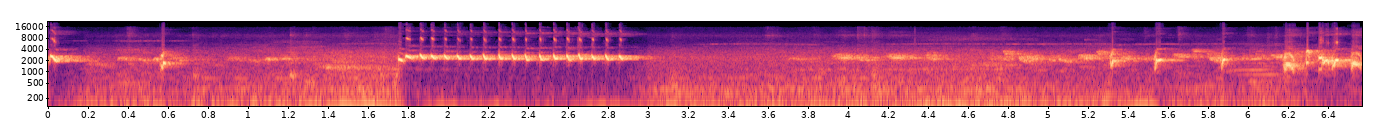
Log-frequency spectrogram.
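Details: Yellow-vented bulbul female calling to the male: scattered soft chirps, then a loud, even, rapid trill lasting about a second, followed by quieter twittering that grows into sharp, lively notes at the end.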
